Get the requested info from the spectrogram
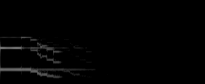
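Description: The closing held synthesizer chord of a hip-hop track rings on its own, then slides down in pitch and dies away about half a second in.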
